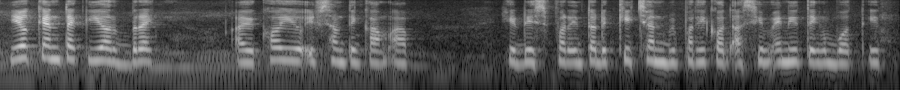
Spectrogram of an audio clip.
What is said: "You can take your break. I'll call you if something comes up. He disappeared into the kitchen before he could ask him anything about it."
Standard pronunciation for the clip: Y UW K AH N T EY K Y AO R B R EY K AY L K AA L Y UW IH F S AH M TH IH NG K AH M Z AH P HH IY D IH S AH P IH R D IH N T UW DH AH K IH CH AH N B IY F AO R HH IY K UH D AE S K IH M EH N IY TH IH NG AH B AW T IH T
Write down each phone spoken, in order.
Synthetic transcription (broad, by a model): Y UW K AH N T EY K Y AO R B R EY K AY K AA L Y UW IH F S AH M T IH NG K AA M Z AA P HH IY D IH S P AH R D IH N T UW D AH K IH CH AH N B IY P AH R HH IY K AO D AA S IH M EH N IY T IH NG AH B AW T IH T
